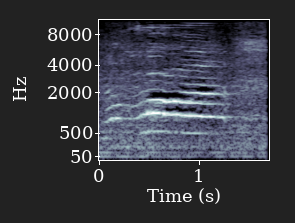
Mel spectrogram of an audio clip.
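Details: A cat falling into water gives a single drawn-out meow of about a second, steady and then slightly falling in pitch. A person speaks just before and after.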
